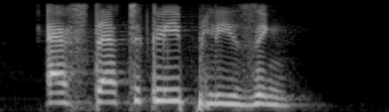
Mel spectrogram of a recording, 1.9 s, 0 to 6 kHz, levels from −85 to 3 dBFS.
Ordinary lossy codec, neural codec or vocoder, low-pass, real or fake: none; none; 5.4 kHz; real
